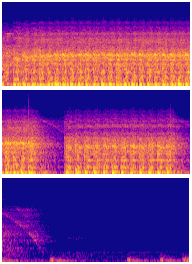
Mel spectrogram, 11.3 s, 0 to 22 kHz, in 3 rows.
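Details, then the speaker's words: Abandoned Mitsubishi Evo 8 being built for 800whp, before first start, fuel pump fuse pulled, coils and crank sensor unplugged, cranking until oil pressure shows: even cranking about three beats a second, pause, more cranking; normal, healthy turnover. "Let's turn it over, see how she sounds. Hopefully it sounds healthy. I'm gonna crank it till we see something on the oil pressure gauge."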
